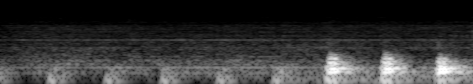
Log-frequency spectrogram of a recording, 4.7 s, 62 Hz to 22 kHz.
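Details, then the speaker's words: Sonified ECG of a normal heartbeat (delay-embedding sonification of about 325 heartbeats), heart dynamics turned into a rhythmical sequence: regular low synthetic thumps at about 109 per minute. "okay and you possibly recognize that now the dynamics of the heartbeat has been turned into rhythmical sequence"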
